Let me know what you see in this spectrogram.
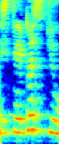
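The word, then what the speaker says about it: status quo: इसका उच्चारण होगा स्टेटस क्यू। कहीं पर इसका उच्चारण को भी बोला जाता है, परंतु अपने को उच्चारण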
